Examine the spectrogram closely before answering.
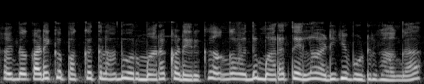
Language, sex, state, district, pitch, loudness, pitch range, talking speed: Tamil, female, Tamil Nadu, Kanyakumari, 250 Hz, -16 LUFS, 230-265 Hz, 170 wpm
